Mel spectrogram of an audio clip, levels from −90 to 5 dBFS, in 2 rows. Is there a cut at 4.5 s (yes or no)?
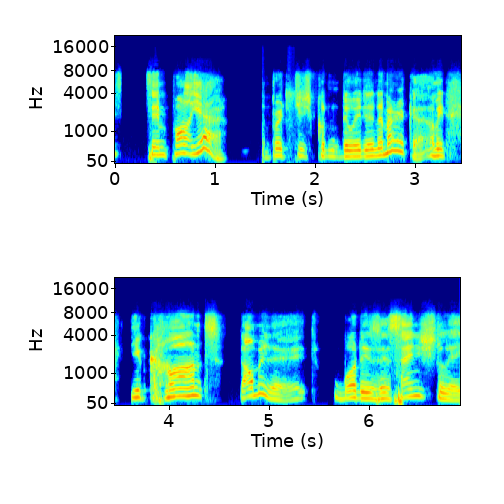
yes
